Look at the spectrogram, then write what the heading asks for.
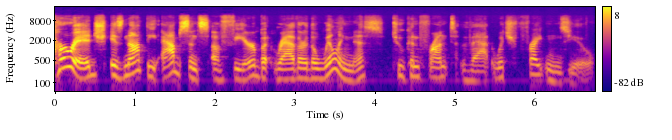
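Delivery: ordinary delivery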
